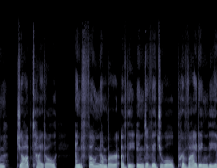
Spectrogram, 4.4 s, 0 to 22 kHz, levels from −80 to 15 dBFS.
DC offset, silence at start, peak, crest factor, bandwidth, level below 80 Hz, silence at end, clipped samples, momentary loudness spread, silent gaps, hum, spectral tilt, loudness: under 0.1%; 0 s; -6 dBFS; 14 dB; 18 kHz; -60 dBFS; 0 s; under 0.1%; 5 LU; none; none; -6 dB/octave; -21 LUFS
